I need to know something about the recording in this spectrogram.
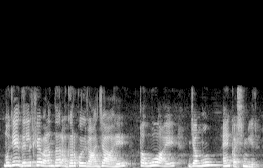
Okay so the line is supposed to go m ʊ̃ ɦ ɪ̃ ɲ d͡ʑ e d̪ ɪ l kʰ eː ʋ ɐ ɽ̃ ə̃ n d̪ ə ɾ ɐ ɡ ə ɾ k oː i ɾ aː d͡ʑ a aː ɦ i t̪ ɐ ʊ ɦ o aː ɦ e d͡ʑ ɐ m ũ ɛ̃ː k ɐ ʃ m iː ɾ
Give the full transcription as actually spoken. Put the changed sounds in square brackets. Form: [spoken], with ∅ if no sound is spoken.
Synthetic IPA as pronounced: m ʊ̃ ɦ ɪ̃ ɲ d͡ʑ e d̪ ɪ l kʰ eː ʋ ɐ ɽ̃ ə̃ n d̪ ə ɾ ɐ ɡ ə ɾ k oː i ɾ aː d͡ʑ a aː ɦ [e] t̪ ɐ ʊ ɦ o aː ɦ e d͡ʑ ɐ m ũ ɛ̃ː k ɐ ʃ m iː ɾ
